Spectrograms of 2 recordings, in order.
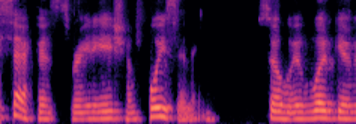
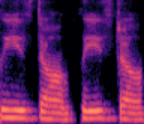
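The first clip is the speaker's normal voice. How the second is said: mock crying with a tearful pleading tone. Retelling a story where a girl begs a nurse, imitating someone crying. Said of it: "She's crying".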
